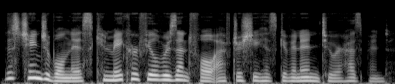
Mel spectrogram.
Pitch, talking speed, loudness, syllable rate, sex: 180 Hz, 230 wpm, -17 LUFS, 6.0 syllables/s, female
